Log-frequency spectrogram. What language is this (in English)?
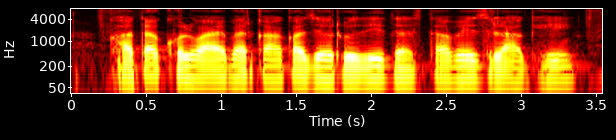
Chhattisgarhi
